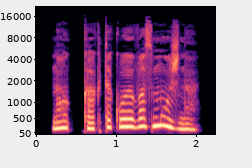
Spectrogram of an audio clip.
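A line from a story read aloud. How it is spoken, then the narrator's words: Incredulous exclamation. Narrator (Russian): воскликнула Лита, неверяще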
